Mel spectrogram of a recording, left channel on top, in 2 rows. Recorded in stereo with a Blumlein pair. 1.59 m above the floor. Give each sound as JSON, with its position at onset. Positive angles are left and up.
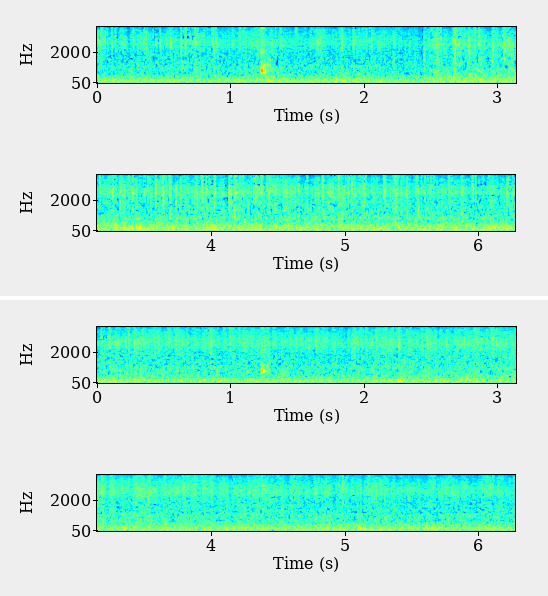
{"t": 1.2, "sound": "dripping", "azimuth_deg": 15}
